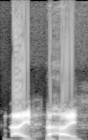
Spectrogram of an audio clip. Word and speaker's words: Nihil: Ça se prononce Nile en anglais. Nile. Ouais. Nile, juste Nile.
